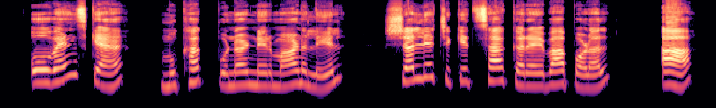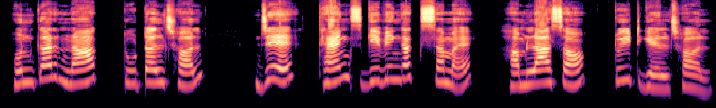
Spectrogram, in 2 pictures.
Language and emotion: Maithili, neutral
